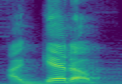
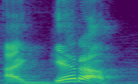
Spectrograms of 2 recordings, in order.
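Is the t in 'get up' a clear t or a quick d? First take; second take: quick d; quick d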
